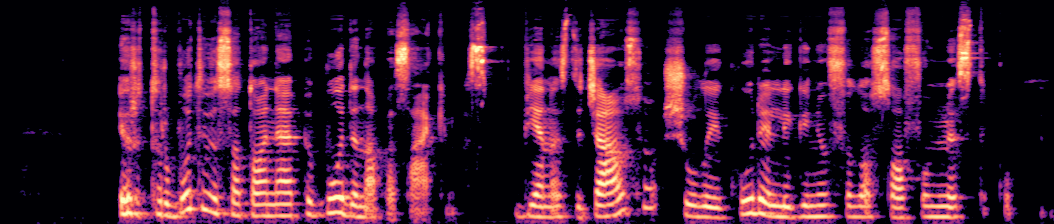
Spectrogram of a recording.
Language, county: Lithuanian, Marijampolė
